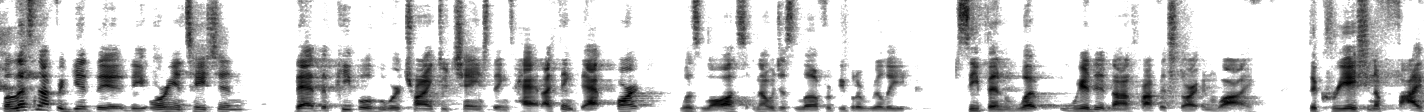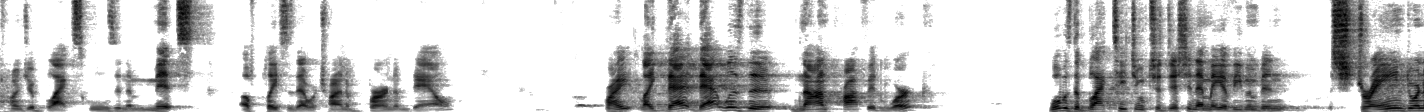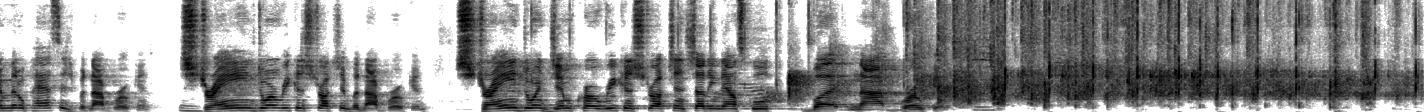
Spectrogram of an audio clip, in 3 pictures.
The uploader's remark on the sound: Recorded during this year's Grantmakers for Education Annual Conference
